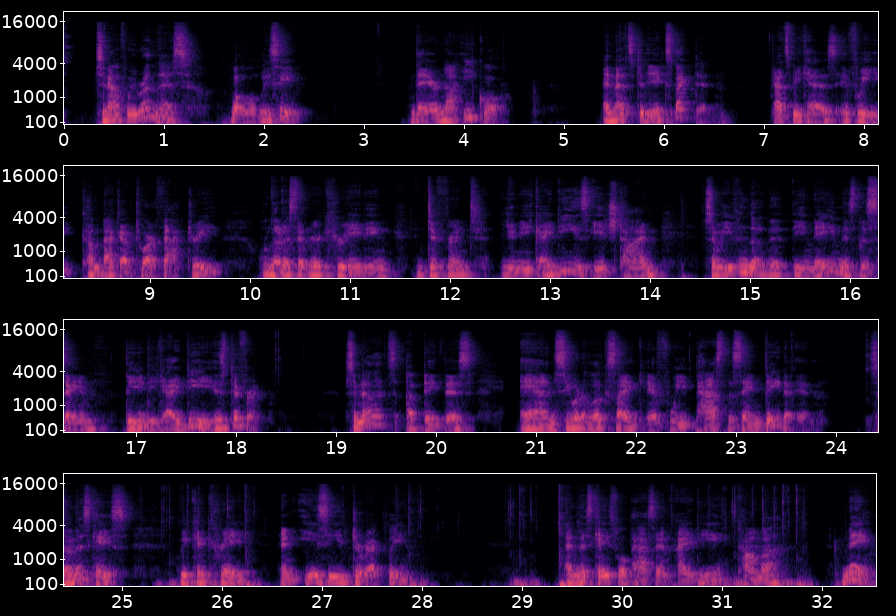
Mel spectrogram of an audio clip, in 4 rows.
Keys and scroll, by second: 27.9 alt+Return.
